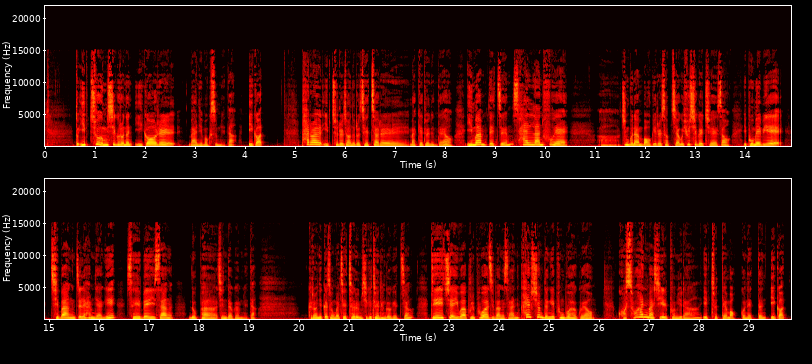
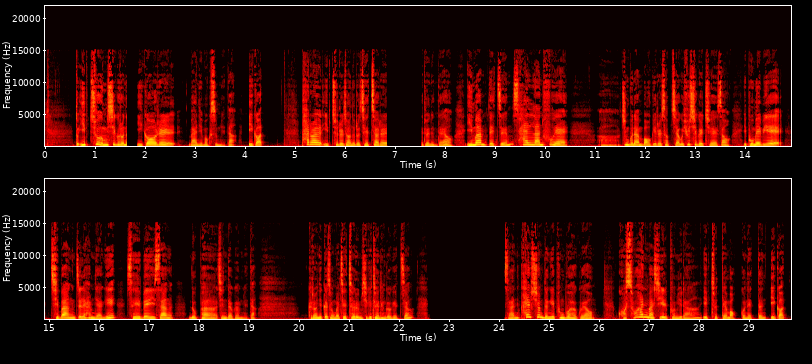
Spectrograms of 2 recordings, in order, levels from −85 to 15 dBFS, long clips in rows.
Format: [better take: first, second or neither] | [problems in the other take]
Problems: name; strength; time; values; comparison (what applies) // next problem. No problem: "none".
first | audio cutting out; at 1.5 s, at 7 s for 0.5 s and at 23 s for 1.5 s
